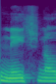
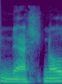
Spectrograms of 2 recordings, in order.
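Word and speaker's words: national: আর ন্যাশনালকে নেশনাল বলা দরকার নেই, ন্যাশনাল বলবেন। আর এটাকে নেশন বলবেন, ন্যাশন না।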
